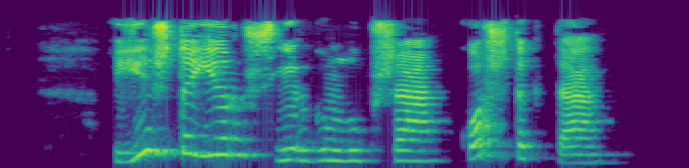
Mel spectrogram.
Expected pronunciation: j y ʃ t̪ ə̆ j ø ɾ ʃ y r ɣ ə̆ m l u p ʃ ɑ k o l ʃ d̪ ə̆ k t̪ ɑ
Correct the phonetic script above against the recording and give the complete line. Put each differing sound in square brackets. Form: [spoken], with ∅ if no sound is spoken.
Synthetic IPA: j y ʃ t̪ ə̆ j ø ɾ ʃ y r ɣ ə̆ m l u p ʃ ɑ k o [r] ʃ [t̪] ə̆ k t̪ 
